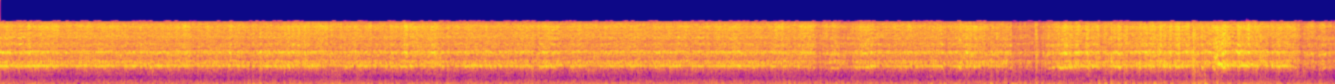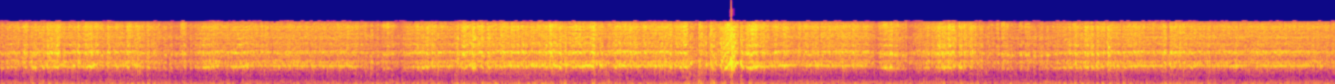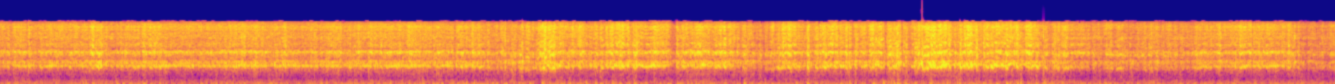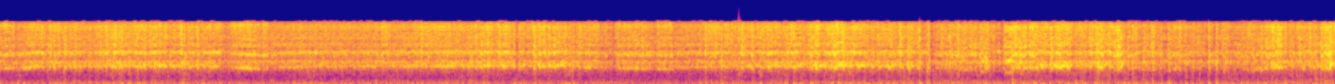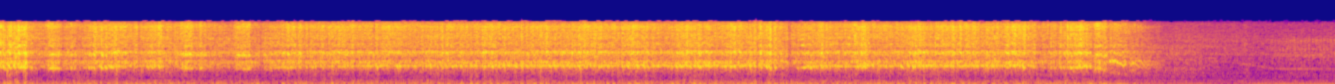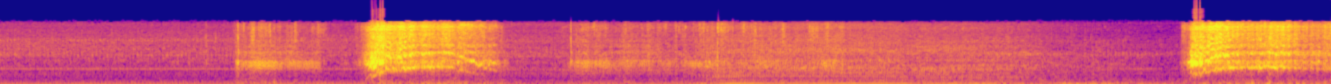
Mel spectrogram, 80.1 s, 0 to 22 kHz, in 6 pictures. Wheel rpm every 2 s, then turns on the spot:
230, 230, 240, 230, 230, 230, 230, 230, 230, 230, 240, 220, 230, 230, 230, 230, 230, 230, 230, 220, 230, 220, 230, 230, 230, 220, 220, 220, 230, 230, 230, 230, 70, 0, 10, 90, 20, 10, 0, 120.
70-76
